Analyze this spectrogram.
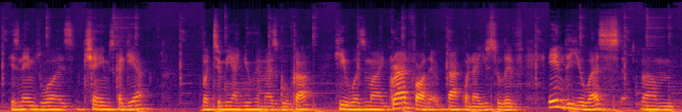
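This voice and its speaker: With music in the background and audible room echo, a man in an American accent speaks at a medium pitch with fairly even intonation and very even loudness. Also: fairly slow pace. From United States, later Kenya. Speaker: podcast host. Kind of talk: casual podcast monologue.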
